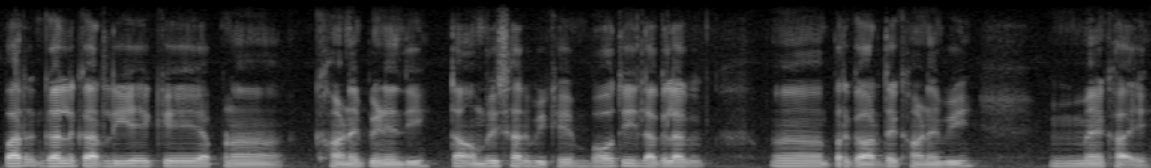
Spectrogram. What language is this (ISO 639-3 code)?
pan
